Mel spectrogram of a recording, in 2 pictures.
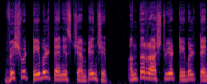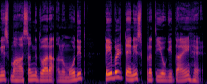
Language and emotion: Hindi, neutral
